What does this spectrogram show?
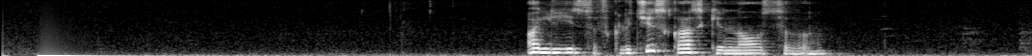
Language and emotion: Russian, sad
